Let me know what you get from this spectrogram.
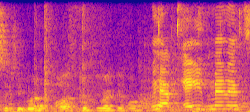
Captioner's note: group chattering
